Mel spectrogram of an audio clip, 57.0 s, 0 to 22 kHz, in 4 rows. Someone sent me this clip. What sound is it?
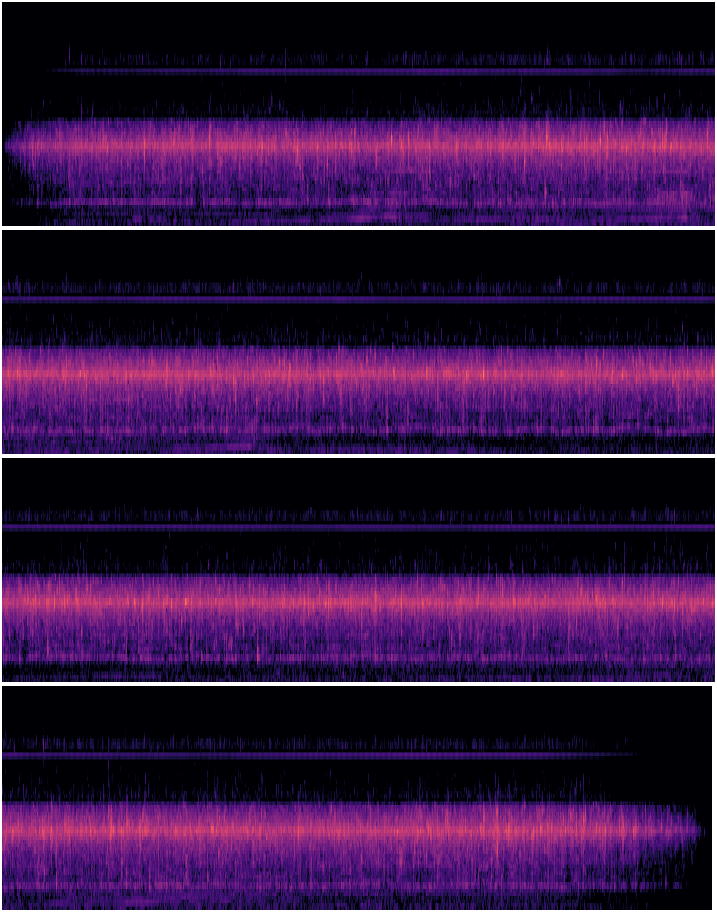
Hydrophone Newport Footbridge Fountains 06
eerie, hydrophone, submerged, strange, bubbles, water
